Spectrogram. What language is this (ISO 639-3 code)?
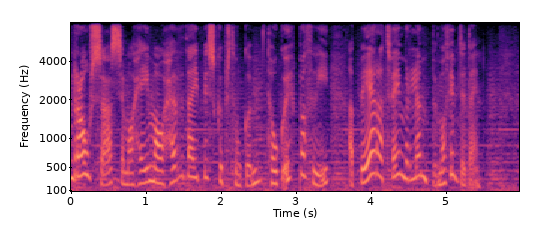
isl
